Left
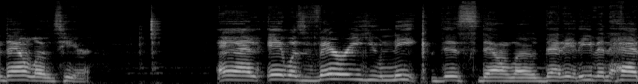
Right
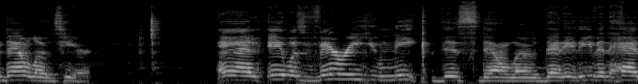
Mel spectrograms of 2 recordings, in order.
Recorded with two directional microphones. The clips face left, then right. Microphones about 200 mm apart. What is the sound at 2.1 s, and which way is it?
Speech, 30° left (ahead or behind).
